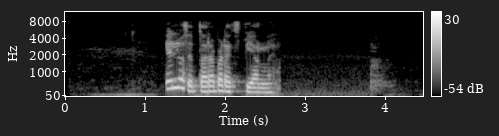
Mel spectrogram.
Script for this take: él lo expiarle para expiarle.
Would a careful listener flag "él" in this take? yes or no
no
